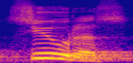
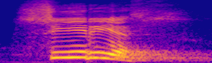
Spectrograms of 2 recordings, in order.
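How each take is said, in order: First: सियूरस said see-oo-rus, three clear syllables; corrected reading. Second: सीरियस read as see-ree-yus, like the star Sirius; first wrong reading. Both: Shown as a demonstration. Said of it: "सियूरस ऐसे पढ़िए आप".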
